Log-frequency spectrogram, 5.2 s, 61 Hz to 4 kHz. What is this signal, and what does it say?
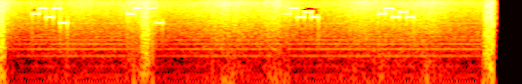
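Five-tone selective call (ZVEI), heard as quick runs of five tones, tones of about 80 ms. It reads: 88663 88696 88696
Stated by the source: Five-tone ZVEI selective call received on an SDR.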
